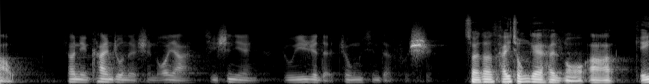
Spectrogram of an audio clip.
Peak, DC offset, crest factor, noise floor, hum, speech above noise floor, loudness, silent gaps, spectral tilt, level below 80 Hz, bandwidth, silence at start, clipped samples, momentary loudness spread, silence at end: 0 dBFS; under 0.1%; 18 dB; -54 dBFS; none; 37 dB; -16 LUFS; none; -8 dB/octave; -52 dBFS; 9.2 kHz; 0 s; under 0.1%; 21 LU; 0 s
